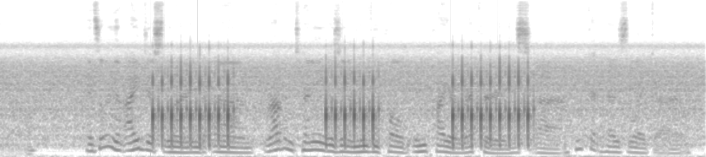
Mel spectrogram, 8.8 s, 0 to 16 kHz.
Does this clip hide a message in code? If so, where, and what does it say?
Yes: pulse dialling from 1.9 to 6.7 s, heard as clicks on a phone line, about 8 pulses a second, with phone line noise and speech in English. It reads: 9 6 9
